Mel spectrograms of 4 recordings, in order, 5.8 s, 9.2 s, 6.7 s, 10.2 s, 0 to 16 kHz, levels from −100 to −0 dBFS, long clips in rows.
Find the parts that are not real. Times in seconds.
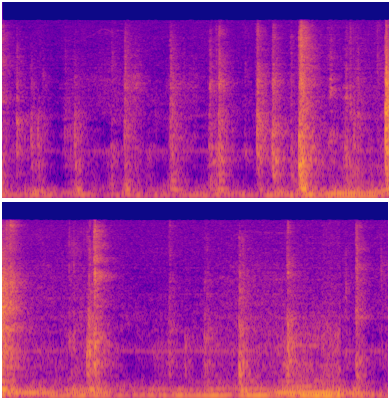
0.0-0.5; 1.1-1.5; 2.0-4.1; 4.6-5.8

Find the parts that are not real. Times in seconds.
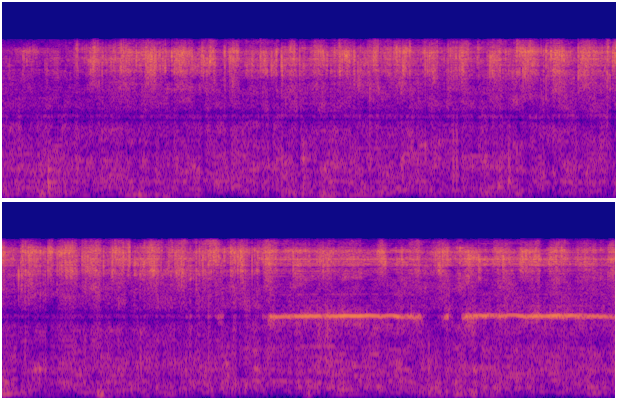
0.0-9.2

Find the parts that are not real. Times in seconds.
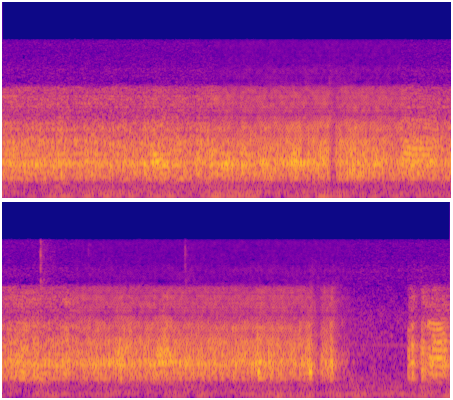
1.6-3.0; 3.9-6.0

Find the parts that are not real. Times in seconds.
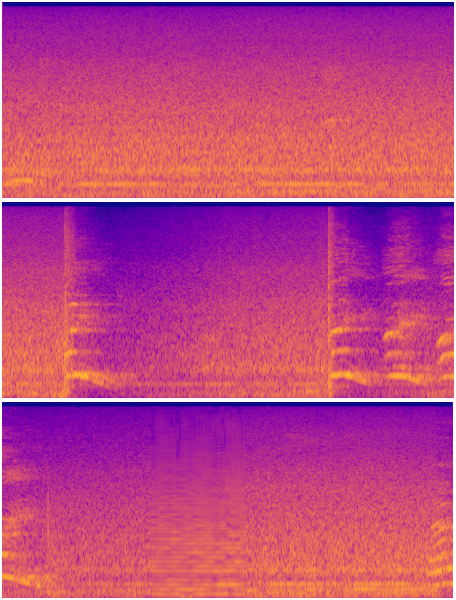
7.9-8.6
